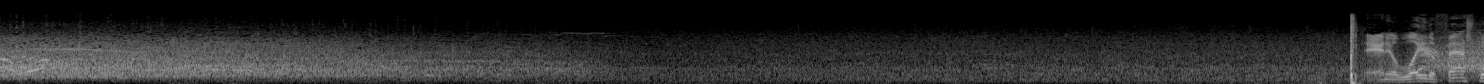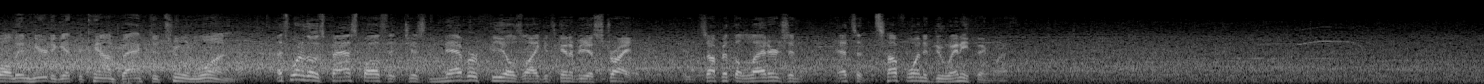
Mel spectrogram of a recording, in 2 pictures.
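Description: A crowd murmurs in a large stadium.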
